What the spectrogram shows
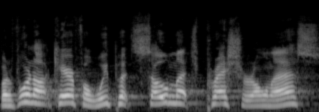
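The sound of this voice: A man with a high voice talks at a fairly slow pace.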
